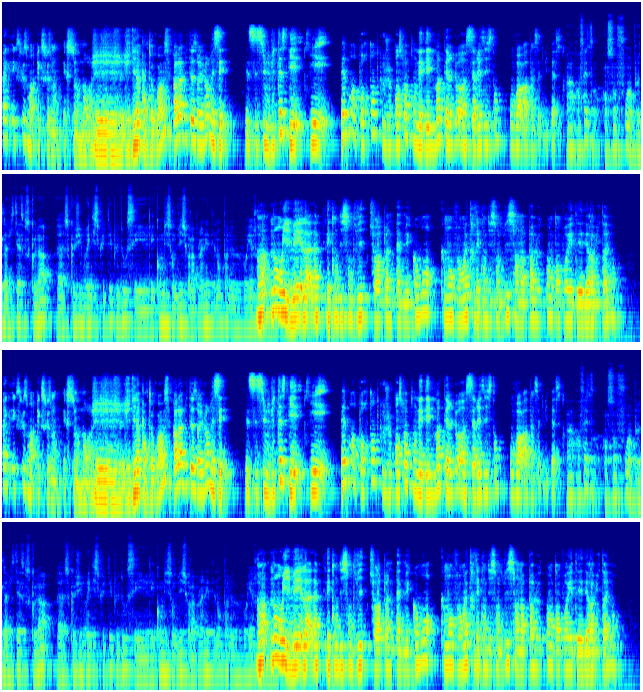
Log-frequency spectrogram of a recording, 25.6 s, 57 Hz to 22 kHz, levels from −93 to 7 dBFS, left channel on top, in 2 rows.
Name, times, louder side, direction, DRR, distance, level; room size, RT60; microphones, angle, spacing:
voice 1, 0.0-4.4 4.8-6.5 6.8-11.1 17.8-25.1, equal, 15° right, 3.7 m, -29 dB
voice 2, 11.3-18.2, left 1 dB, 30° left, 3.6 m, -43 dB
18.5 x 12.0 x 2.8 m
head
